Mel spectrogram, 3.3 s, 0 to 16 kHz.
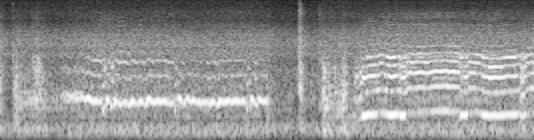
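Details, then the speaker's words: Hyundai LF Sonata 2.0 turbo at 6,500 km, power-folding side mirror: a high, wavering squeal over the motor whir as it folds, then a higher squeak on return; a known chronic LF Sonata mirror creak, the worst the host has heard. "차주님 요거 또한 LF 소나타의 중요한 고질병 중에 하나잖아요. 사이드미러 접었다 폈을 때 끼기 소리 나는 거 차주님도 당첨인가요?"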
